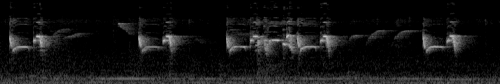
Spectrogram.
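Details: Prinia, called prenjak klawu or prenjak kepala merah, fighting: repeated sharp chirps with downward-bending buzzy notes, given in bursts of two or three, separated by short pauses.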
